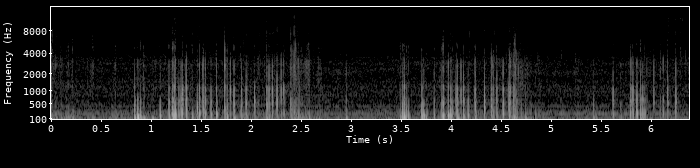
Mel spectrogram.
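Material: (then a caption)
Rubber. Fingertips scratch and tap across the raised nubs of a blue rubber pet hair grooming glove held close to the mic. The result is clusters of soft, muffled, rubbery scrapes and dull taps, heavy in low rumbling tones with little brightness. These come in uneven bursts separated by brief quiet gaps.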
